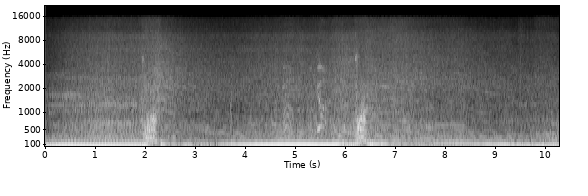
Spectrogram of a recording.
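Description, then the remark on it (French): A Ferrari sports car engine revs loudly, a deep rumble climbing in pitch through several sharp throttle blips, then settling back to a steady idle. “What kind of car is it? Ferrari. Vous pouvez la faire rum rum.”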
